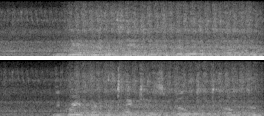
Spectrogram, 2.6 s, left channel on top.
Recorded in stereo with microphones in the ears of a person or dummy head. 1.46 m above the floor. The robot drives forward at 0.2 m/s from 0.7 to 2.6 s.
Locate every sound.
0.5 s a man speaking: 80° right, 1.8 m; by 2.7 s 75° right (ahead or behind), 1.8 m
